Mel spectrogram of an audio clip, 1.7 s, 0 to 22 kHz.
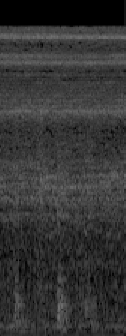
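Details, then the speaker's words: Eagle 1.5 hp air compressor running: steady sharp hiss over a soft pumping thump about twice a second, as air leaks at the tube connecting to the pressure switch while it pumps. There are two leaks; the pressure switch was repaired and the regulator replaced. "so the leak is right here this tube here when connects to the pressure switch well there's two of them"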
